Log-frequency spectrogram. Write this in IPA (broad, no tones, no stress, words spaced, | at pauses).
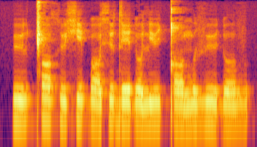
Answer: ʉl ǁɔxʉ xʲeɓɔxʲod eɗo lʲʉi̯ǃɔŋʷiv ʉɗov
